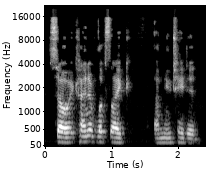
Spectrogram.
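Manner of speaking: ordinary talk, nothing marked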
